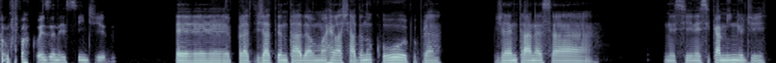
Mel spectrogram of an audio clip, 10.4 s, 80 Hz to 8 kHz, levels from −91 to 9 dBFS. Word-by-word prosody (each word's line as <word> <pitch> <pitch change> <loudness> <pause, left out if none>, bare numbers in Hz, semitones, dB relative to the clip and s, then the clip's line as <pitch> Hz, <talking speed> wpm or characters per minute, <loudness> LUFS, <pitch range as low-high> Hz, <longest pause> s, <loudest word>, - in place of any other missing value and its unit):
alguma - - -2
coisa 120 0 0
nesse 120 -1 -4
sentido. 120 +5 -6 0.8
Eh, 105 0 +2
pra 105 -1 +2
d 110 - -14
já 110 -1 +3
tentar 110 -1 +2
dar 110 -1 +3
uma 110 0 0
relaxada 110 -1 0
no 120 +1 +2
corpo, 115 -2 +2
pra 110 0 -5 0.7
já 110 0 0
entrar 110 0 +3
nessa 105 0 -1 0.9
nesse 105 0 -5
nesse 105 0 -3
caminho 115 0 +3
de 105 0 -6
110 Hz, 125 wpm, -22 LUFS, 105-115 Hz, 0.9 s, já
